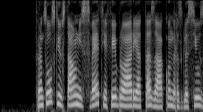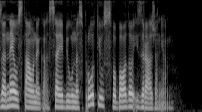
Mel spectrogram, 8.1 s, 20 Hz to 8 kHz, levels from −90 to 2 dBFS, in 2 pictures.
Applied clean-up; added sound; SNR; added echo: none; none; none; none.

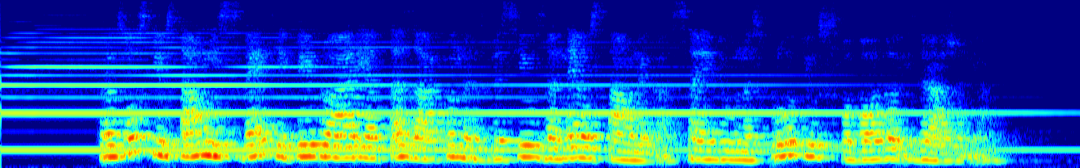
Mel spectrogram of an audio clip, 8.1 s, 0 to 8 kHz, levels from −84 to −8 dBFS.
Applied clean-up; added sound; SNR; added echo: none; Wind instrument, woodwind instrument; 11 dB; reverberation time 0.6 s.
